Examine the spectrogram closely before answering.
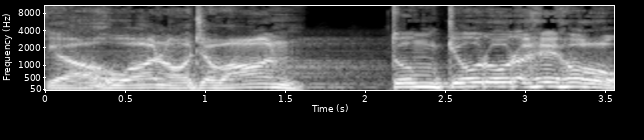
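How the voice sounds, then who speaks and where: Over clear background music, a man does a cartoonish character voice at medium pitch, speaking fairly slowly with lively intonation. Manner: calm, paternal.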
